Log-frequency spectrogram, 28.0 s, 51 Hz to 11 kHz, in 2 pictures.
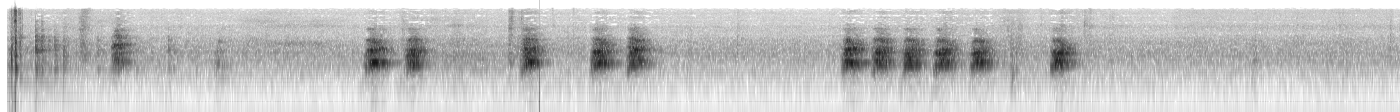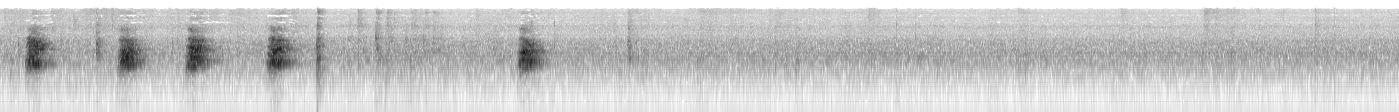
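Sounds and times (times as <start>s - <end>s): dog barking: 1.1s - 1.5s, 2.1s - 2.4s, 3.6s - 4.4s, 5.2s - 6.7s, 8.4s - 10.9s, 14.2s - 17.1s, 19.2s - 19.6s.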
